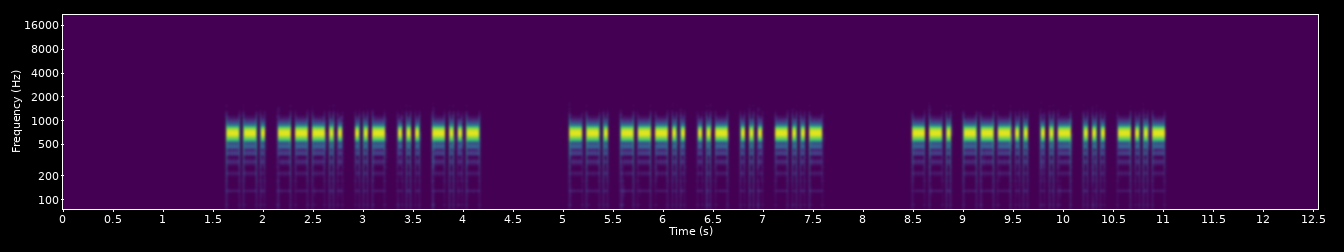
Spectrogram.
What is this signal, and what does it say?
Morse code, heard as a keyed tone, about 28 wpm, 700 Hz. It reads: G8USX G8USX G8USX
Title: DXCC-100 Call Signs - 5 Characters - Repeated 3x - 28wpm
